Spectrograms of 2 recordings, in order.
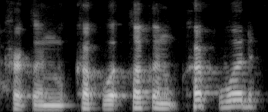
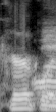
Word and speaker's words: Kirkwood: Perry, Lynn Bowden, Cookwood. I think that's how you say his name. Yeah. Whatever his name is. Keith Kirkwood. Keith Cookwood. Thank you. Keith Kirkwood.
